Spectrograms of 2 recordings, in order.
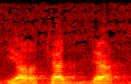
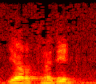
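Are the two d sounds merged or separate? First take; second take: merged; separate. First: The two d sounds merge into one doubled d. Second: The two d sounds are said separately. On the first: "الإدغام جائز ليس بواجب" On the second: "وأن تقول يرتدد"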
